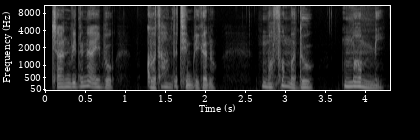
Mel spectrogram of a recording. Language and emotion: Manipuri, fearful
